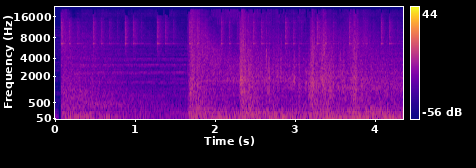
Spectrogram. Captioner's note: gunfire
